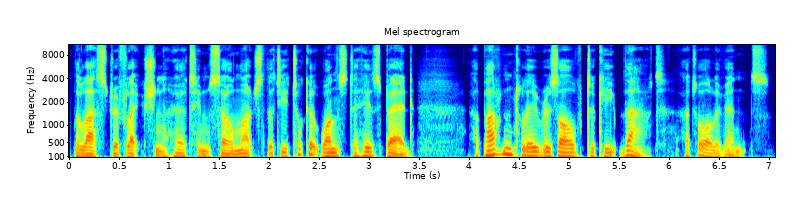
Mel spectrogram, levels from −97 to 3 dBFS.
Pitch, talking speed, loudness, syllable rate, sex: 105 Hz, 195 wpm, -21 LUFS, 4.9 syllables/s, male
